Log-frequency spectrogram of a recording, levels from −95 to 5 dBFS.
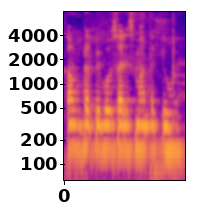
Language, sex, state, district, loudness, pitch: Hindi, male, Jharkhand, Deoghar, -19 LUFS, 155 Hz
